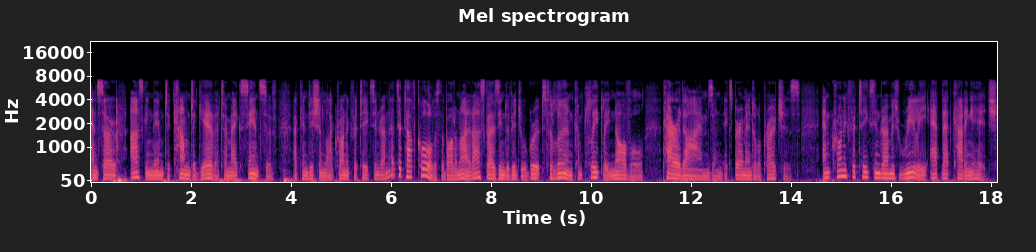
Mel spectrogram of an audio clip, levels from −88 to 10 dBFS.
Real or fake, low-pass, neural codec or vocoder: real; 7.2 kHz; none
